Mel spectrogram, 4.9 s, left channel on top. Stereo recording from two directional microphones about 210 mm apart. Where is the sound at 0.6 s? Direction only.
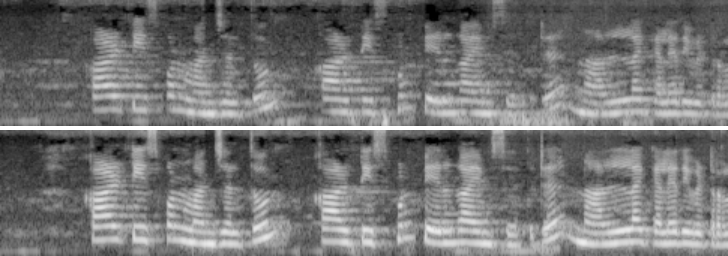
30° right (ahead or behind).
